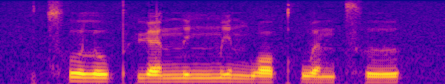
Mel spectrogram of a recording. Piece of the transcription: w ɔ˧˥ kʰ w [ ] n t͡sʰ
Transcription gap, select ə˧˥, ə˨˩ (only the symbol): ə˨˩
